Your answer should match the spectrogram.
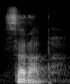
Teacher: no digo la T muy fuerte, setup, lo digo como si fuera una D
